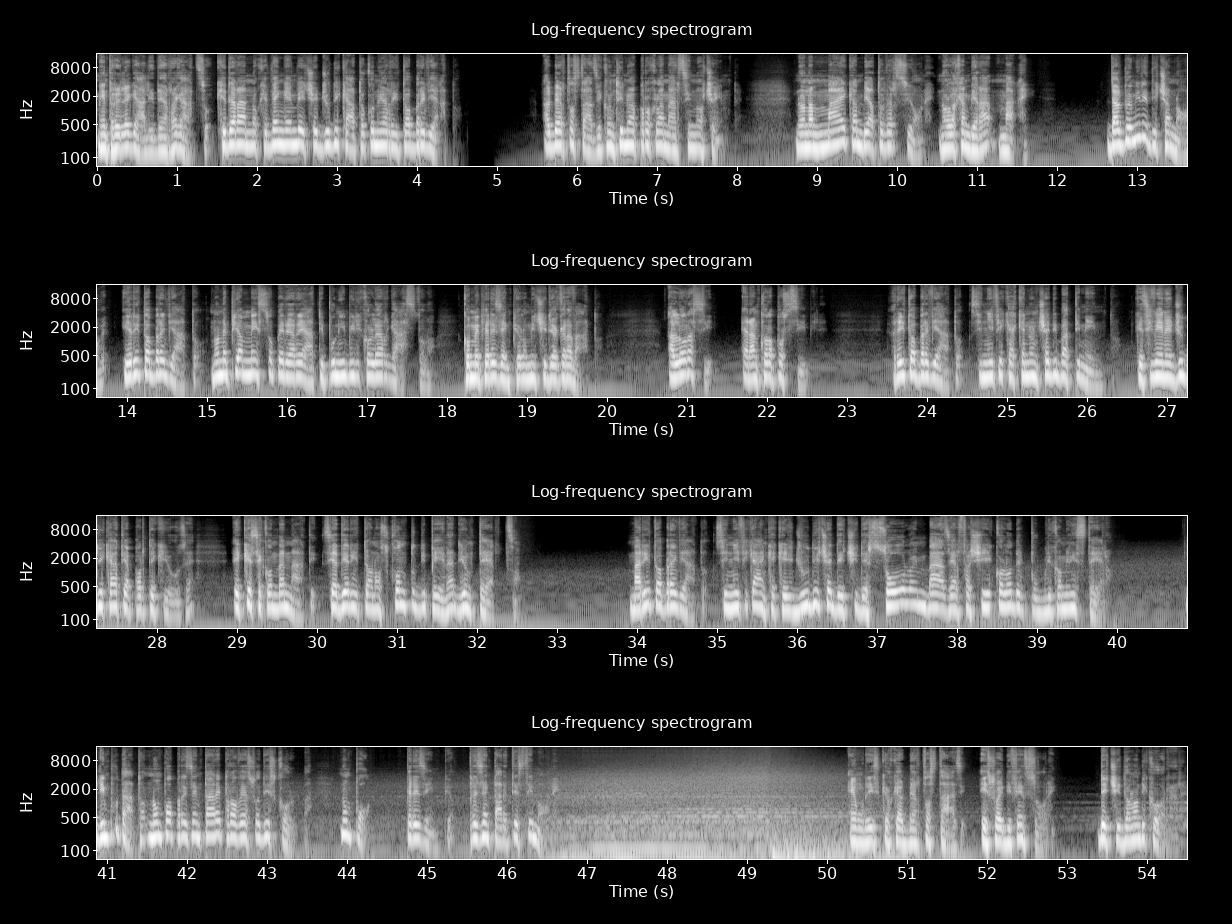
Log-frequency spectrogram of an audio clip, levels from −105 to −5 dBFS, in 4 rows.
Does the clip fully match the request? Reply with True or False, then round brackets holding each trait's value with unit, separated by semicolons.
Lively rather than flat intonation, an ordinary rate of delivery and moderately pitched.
True (9.0 semitones; 140 wpm; 160 Hz)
